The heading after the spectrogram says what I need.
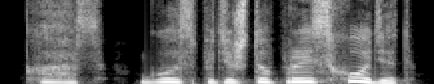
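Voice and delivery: high, slow, breaking plea; horrified at the sight of him; frightened. A narrator's reading. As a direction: voice rising in panic. Sees her beloved unconscious.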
